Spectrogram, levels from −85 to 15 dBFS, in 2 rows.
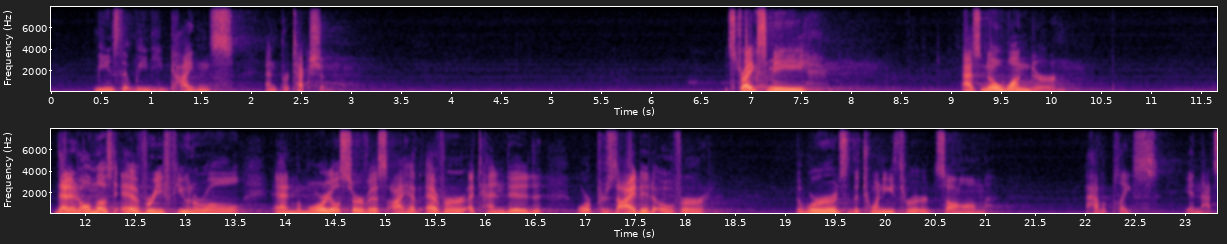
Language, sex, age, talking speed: English, male, 30-49, 100 wpm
